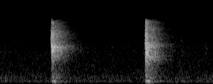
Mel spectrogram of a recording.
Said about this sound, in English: Turning on and off a light switch.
